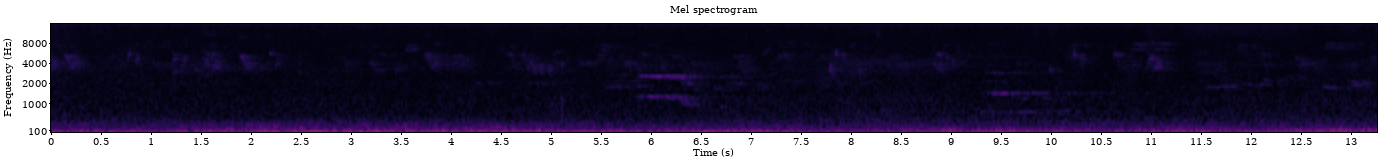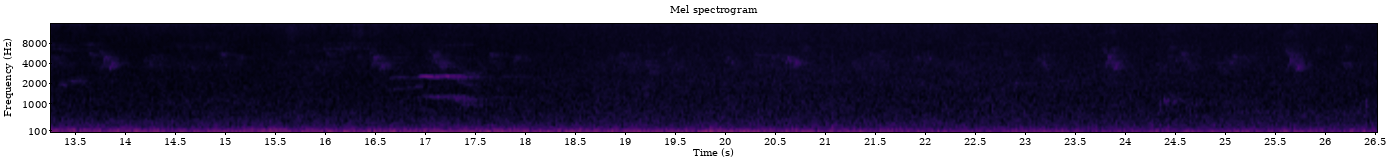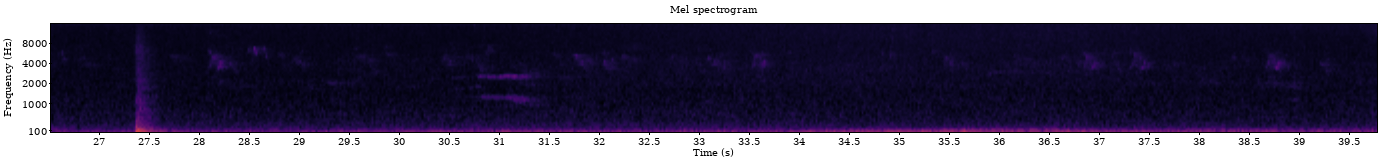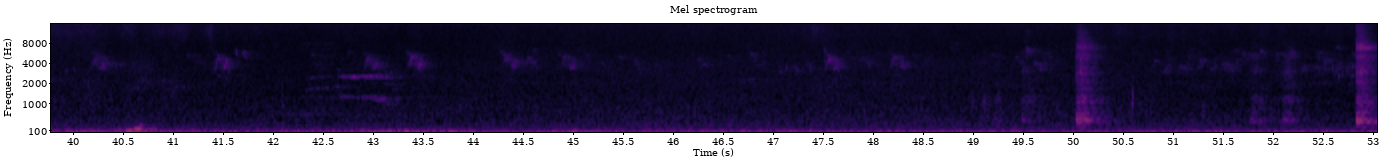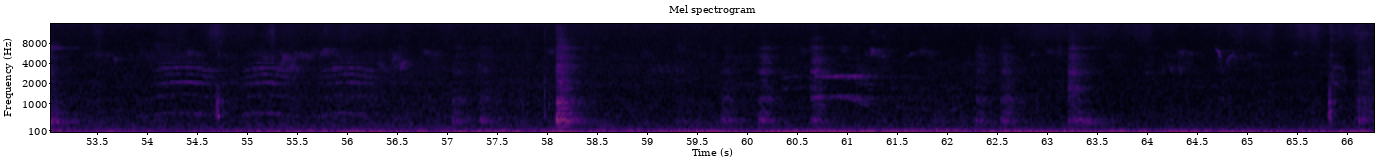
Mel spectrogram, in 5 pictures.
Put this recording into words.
recorded june 1, 2008 - project: "hasenbrot - a private sound diary"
